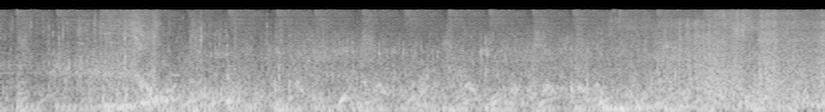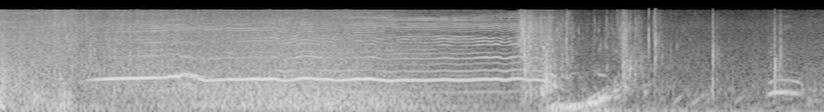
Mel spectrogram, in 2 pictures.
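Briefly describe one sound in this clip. Water splashes and churns loudly.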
